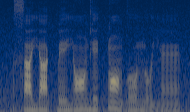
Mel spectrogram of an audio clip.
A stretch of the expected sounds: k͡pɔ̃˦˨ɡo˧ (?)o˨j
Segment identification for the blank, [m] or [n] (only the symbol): n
